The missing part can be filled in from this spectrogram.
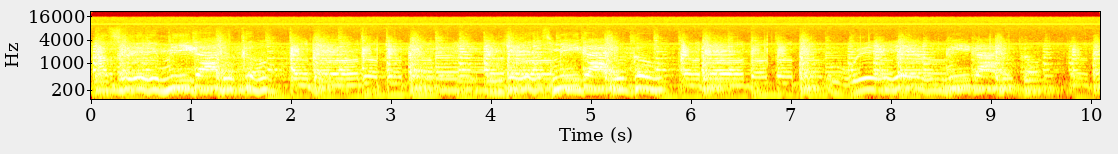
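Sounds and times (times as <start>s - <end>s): oldies music on am radio: 0.0s - 10.0s.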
